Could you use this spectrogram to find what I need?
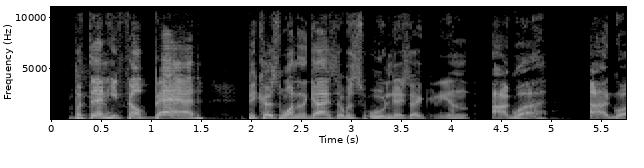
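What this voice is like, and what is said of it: Usual voice. Nothing is said of it.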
